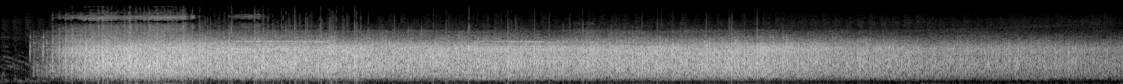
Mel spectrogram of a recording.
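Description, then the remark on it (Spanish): Loud, dense applause from a crowd on Bata CM Radio, following a recited poem, bursts in abruptly and holds steady for about ten seconds, a continuous crackling wash of many hands clapping, easing only slightly toward the end. “¡Aplausos, por favor!”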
